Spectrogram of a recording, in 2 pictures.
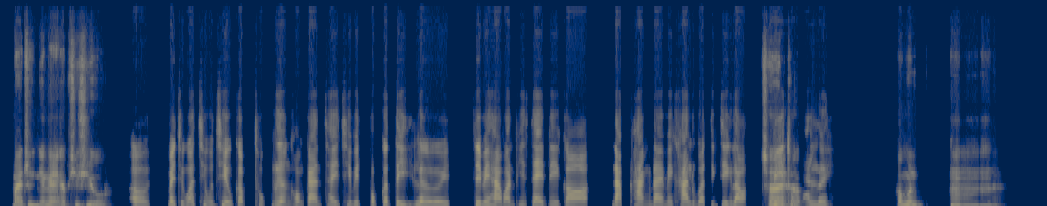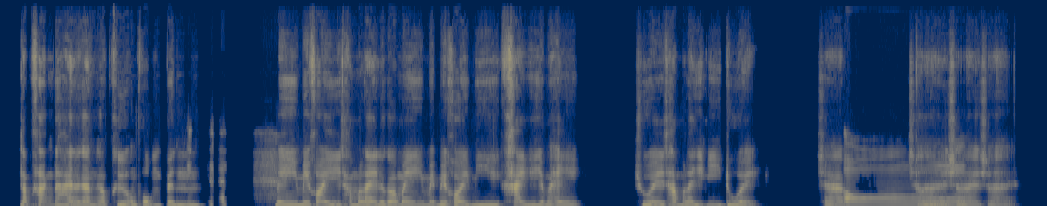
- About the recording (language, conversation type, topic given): Thai, unstructured, คุณมีวิธีอะไรบ้างที่จะทำให้วันธรรมดากลายเป็นวันพิเศษกับคนรักของคุณ?
- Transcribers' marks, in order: giggle; drawn out: "อ๋อ"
